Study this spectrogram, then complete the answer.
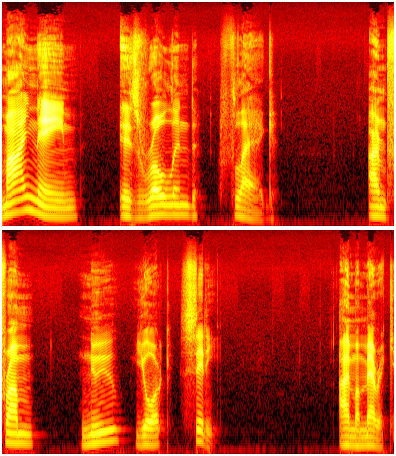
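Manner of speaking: slow, deliberate speech, word by word. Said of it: "I'll speak slowly".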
